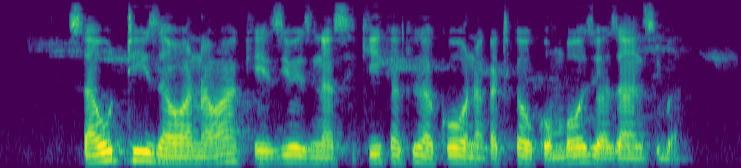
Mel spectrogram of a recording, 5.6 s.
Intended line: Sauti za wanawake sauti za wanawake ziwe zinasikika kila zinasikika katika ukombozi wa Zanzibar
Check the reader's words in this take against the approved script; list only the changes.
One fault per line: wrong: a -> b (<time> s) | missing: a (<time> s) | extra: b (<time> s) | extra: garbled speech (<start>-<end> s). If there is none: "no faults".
missing: sauti za wanawake (2.0 s)
wrong: zinasikika -> kona (3.2 s)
